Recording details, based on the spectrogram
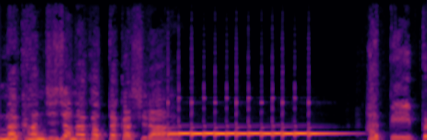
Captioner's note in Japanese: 擬音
